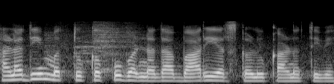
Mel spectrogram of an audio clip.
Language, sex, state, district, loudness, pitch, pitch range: Kannada, female, Karnataka, Bangalore, -15 LUFS, 180 Hz, 165-200 Hz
